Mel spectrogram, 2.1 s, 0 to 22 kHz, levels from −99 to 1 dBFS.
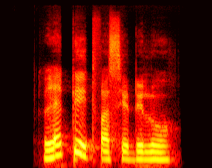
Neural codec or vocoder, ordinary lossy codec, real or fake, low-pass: codec, 44.1 kHz, 2.6 kbps, DAC; none; fake; 19.8 kHz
